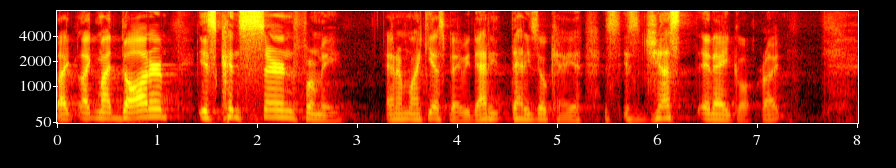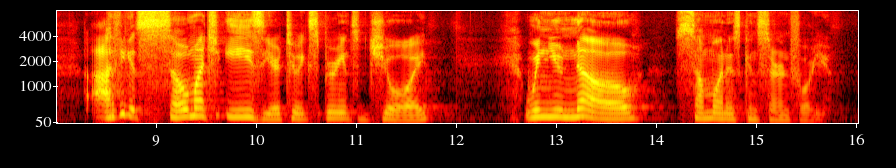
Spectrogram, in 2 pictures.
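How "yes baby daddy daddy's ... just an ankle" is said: reassuring, smiling voice despite audible hurt. Retelling answering a concerned daughter after an injury: retelling smiling through pain. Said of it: "this smile comes over my face".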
